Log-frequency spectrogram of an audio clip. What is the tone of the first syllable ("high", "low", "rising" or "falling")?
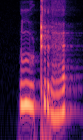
high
